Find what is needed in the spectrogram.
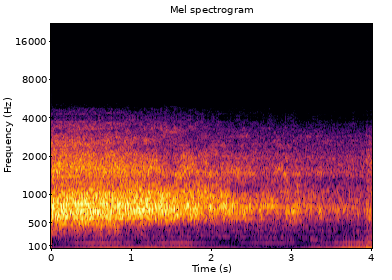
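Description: Crowd noise from a congregation: an even, hiss-like wash of many voices or hands that fades away over about three seconds after a prayer's close.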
